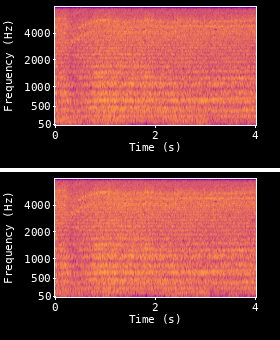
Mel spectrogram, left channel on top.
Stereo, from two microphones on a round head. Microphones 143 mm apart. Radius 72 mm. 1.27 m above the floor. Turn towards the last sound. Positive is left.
turn(degrees=-10)  # may be behind; listen again after turning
